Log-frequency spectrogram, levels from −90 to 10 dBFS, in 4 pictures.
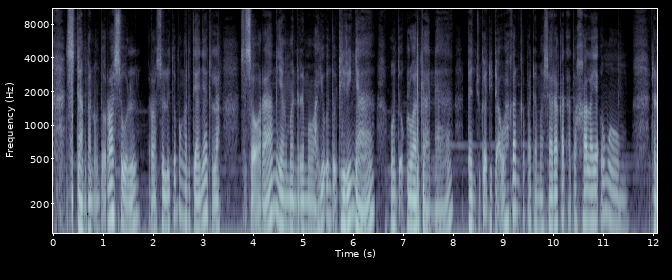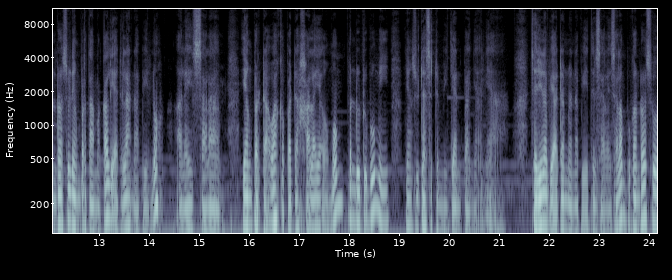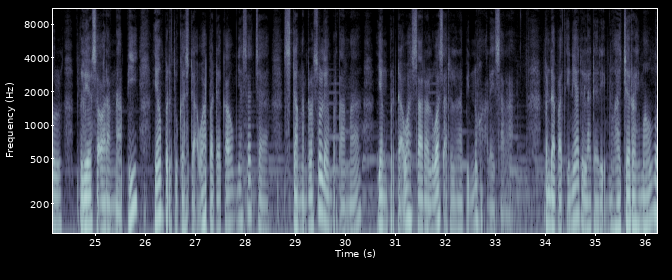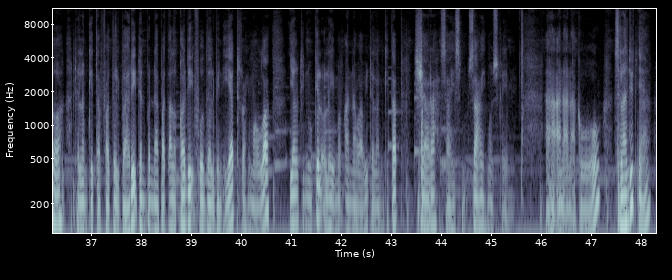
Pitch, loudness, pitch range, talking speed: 105 Hz, -22 LUFS, 95-120 Hz, 130 wpm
